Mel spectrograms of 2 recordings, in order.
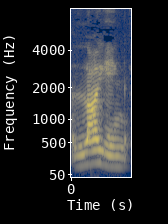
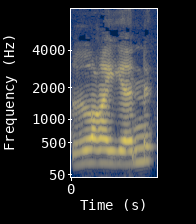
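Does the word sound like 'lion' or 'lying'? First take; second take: lying; lion. First: It sounds like lying, telling untruths. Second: It sounds like the animal word lion. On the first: The speaker calls it right. "lying, as in you're a liar" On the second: The speaker calls it wrong. "Not Lyin King"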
